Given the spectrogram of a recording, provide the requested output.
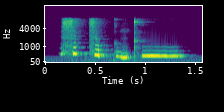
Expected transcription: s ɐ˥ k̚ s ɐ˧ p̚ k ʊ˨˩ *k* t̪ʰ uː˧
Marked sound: incorrect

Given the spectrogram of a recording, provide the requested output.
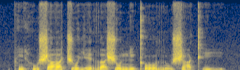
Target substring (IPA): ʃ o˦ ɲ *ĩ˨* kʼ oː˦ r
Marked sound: correct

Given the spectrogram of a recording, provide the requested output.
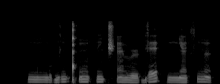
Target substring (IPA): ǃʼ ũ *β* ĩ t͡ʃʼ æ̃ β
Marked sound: incorrect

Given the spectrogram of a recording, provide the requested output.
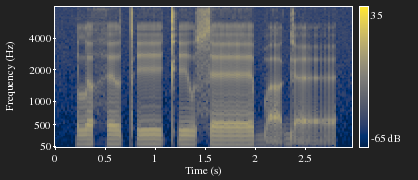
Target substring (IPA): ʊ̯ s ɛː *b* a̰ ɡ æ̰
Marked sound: correct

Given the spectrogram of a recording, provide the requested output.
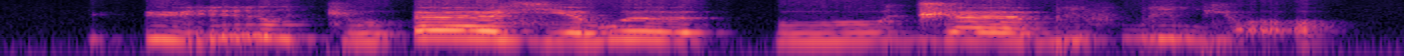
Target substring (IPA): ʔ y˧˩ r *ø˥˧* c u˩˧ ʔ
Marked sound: incorrect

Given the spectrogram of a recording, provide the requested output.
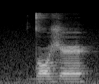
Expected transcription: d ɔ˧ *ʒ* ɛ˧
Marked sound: correct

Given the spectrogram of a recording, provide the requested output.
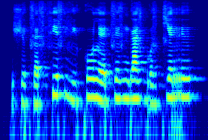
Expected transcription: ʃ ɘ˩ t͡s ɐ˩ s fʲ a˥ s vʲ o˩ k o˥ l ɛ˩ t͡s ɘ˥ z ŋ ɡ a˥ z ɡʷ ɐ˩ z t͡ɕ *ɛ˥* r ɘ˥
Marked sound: correct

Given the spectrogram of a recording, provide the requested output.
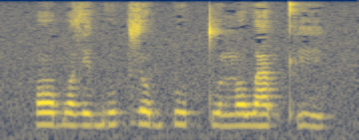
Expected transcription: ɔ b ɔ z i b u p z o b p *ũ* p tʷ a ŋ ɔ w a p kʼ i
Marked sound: incorrect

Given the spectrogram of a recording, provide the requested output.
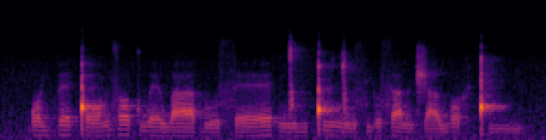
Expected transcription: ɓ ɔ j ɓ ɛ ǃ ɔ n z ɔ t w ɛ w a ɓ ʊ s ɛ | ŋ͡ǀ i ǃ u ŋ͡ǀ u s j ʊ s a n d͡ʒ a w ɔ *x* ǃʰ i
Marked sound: correct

